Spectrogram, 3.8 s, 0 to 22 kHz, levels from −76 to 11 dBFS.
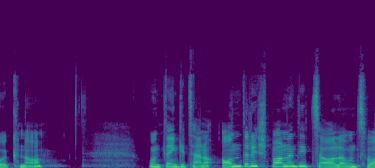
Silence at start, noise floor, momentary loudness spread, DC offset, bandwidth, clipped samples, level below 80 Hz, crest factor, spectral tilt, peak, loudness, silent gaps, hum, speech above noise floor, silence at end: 0 s; -45 dBFS; 5 LU; under 0.1%; 13 kHz; under 0.1%; -64 dBFS; 12 dB; -5 dB/octave; -6 dBFS; -18 LUFS; none; none; 28 dB; 0 s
